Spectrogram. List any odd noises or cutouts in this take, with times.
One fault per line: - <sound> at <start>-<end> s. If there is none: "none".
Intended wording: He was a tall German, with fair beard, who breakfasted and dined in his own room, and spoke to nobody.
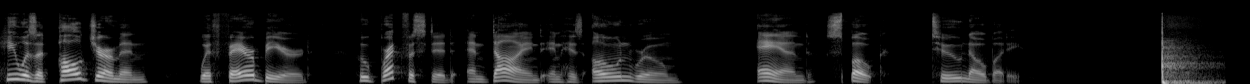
- dropout at 0.5-0.6 s
- thud at 11.6-12.3 s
